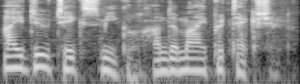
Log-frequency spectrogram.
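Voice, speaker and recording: A man voicing an earnest, polite young hobbit in an audiobook, lifting his voice softer and higher than his narration. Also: fairly quick, slightly rough, lightly acted. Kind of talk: audiobook character voice.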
